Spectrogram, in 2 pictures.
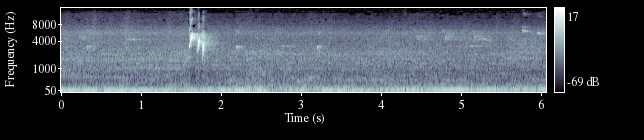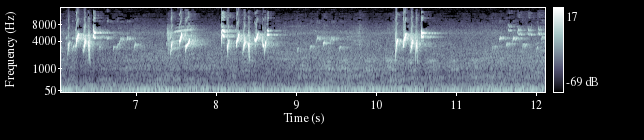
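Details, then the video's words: Wild Moroccan European goldfinch singing: short bursts of high, bright twittering notes at irregular intervals, clustered mostly in the second half, over a steady low background rumble. "تغريد #الحسون الخلوي المغربي"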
